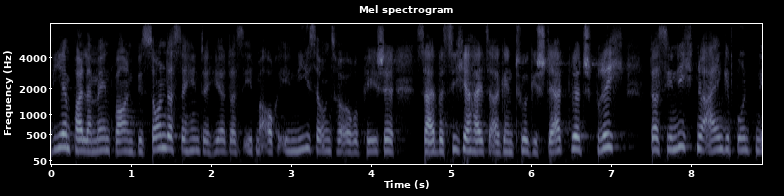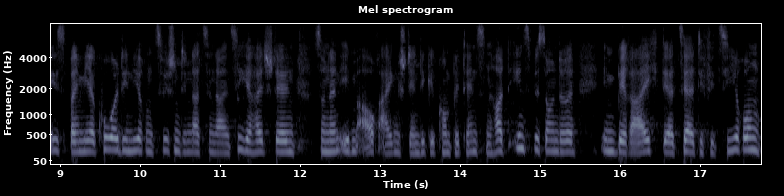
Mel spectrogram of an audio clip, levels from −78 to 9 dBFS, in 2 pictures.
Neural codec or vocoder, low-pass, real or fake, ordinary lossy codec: none; none; real; none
